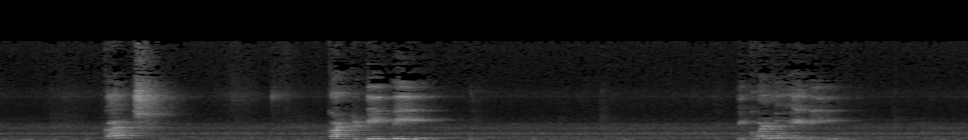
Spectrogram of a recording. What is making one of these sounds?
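A young woman speaks briefly and calmly nearby.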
